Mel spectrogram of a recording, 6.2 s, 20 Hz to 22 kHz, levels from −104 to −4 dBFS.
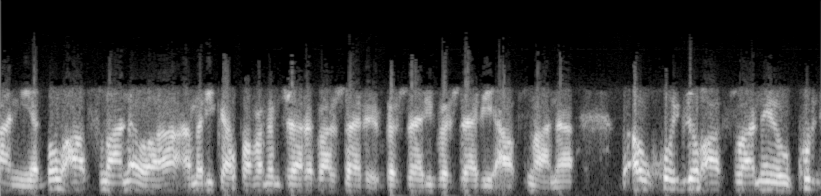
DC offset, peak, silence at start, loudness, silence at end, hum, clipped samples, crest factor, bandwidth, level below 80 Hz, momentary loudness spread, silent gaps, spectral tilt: under 0.1%; -4 dBFS; 0 s; -19 LUFS; 0 s; none; under 0.1%; 14 dB; 6.2 kHz; -66 dBFS; 3 LU; none; -6.5 dB/octave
